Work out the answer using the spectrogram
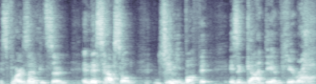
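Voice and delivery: gangster-style tough voice. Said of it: "do a good Tony Soprano impression".

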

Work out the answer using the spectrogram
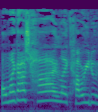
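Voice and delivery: gushing, up an octave. Greeting someone who comes into your business, high, excited voice. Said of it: "you raise an octave. When you're excited and stuff, your octave always raises".

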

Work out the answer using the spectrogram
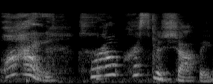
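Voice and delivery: incredulous tone.

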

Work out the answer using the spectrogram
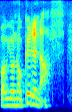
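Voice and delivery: normal talking voice

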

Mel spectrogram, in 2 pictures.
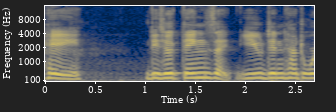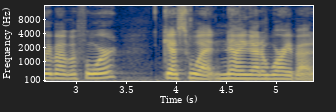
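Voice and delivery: ordinary delivery

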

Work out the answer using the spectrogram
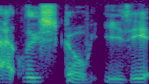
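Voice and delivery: quiet, hushed, low-key aside. In a tabletop game, a player's character speaks to a companion heading for the statue: low voice. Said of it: "in a low voice".

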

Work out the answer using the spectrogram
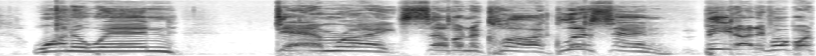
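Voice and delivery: punchy, clipped delivery, hard-hit words in short bursts. Showing how to use just four or five words, punching short words. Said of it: "you would just use like 4 or 5 words and punch the words".

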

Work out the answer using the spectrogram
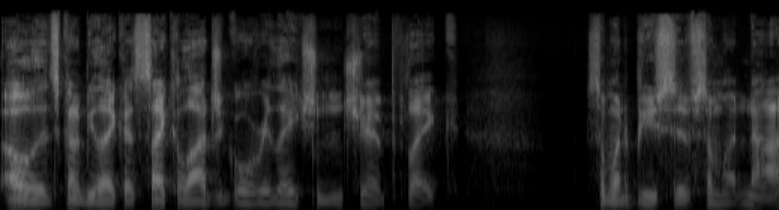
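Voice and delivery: plain

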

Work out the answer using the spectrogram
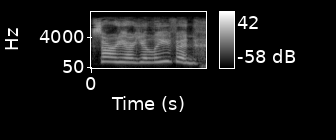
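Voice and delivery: very loud, high-pitched, pressing, urgent voice. The narrator voices someone calling from a corner as the players leave: urgent voice. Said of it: "you hear an urgent voice from the corner".

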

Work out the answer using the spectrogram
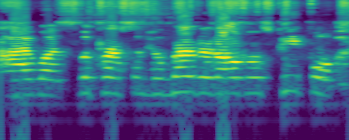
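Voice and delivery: ordinary talk

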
